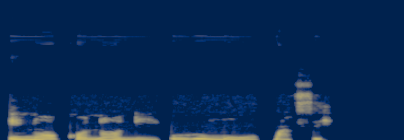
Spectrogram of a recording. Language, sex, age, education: Yoruba, female, 15-29, tertiary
